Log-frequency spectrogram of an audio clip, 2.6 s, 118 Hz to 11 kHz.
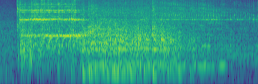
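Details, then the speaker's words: Evinrude 55 hp outboard after starter repair (previously whined high and squealed), cranked without fuel connected: strong, steady whir turning it over evenly with no squeal or grinding; starter sounds good. "just a quick test i don't have gas hooked up or anything to see what it sounds like bing bang boom all baby here we go starter sounds good"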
